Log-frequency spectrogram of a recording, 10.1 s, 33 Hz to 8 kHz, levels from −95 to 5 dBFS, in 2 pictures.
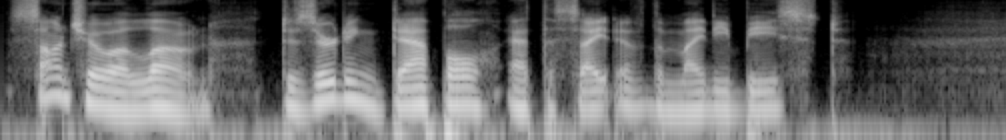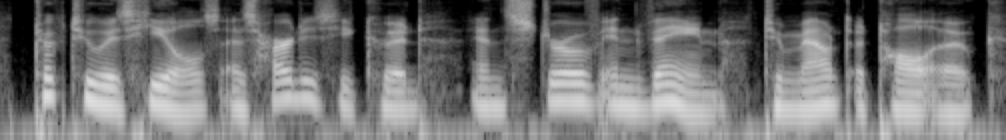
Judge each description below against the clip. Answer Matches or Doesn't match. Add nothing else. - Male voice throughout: Matches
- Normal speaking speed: Matches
